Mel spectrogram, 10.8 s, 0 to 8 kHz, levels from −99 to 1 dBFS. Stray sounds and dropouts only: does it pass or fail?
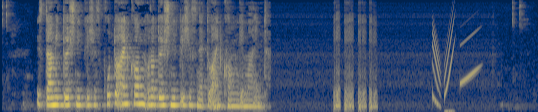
fail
